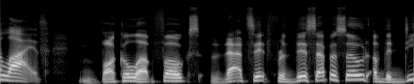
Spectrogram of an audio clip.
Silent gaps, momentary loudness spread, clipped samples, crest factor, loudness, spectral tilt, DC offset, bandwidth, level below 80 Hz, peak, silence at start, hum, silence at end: none; 9 LU; under 0.1%; 18 dB; -19 LUFS; -5.5 dB/octave; under 0.1%; 15.5 kHz; -60 dBFS; -2 dBFS; 0 s; none; 0 s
